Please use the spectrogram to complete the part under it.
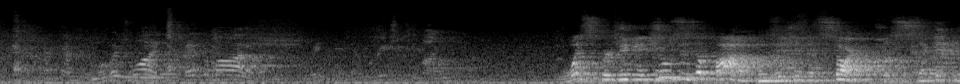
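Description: People talk in a large echoing hall.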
